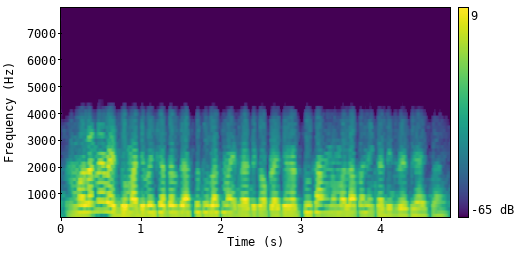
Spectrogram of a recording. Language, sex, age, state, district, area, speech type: Marathi, female, 18-30, Maharashtra, Nagpur, rural, conversation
